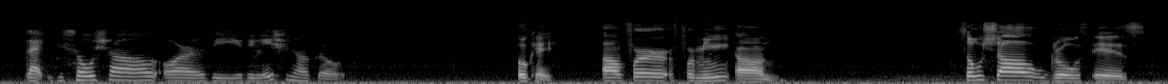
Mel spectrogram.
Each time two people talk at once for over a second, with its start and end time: none

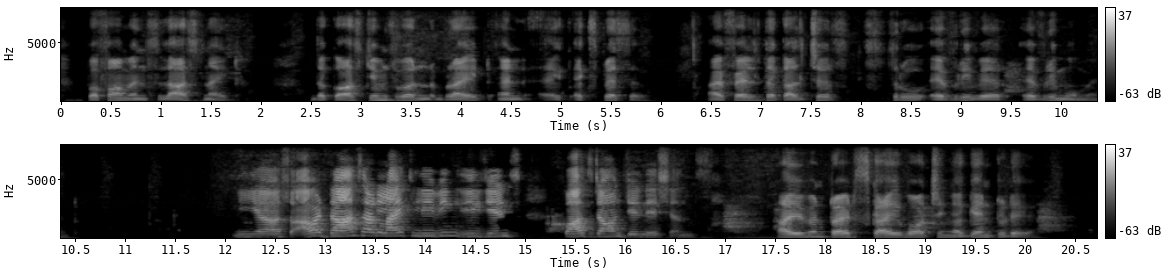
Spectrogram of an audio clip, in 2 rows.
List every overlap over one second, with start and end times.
none

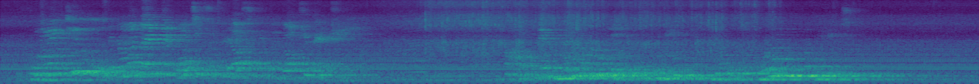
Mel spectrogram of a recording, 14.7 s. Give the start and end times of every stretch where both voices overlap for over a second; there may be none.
none

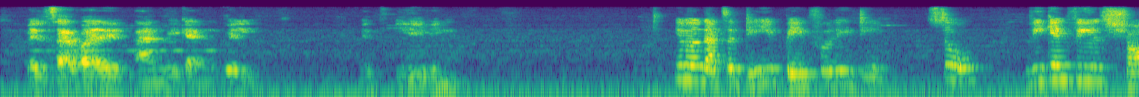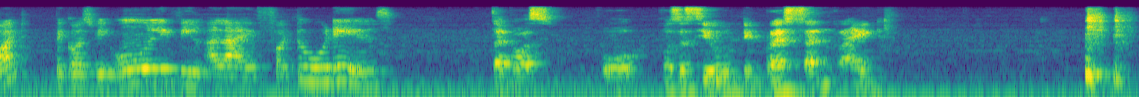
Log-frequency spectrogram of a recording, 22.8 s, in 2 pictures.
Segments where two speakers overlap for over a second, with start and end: none

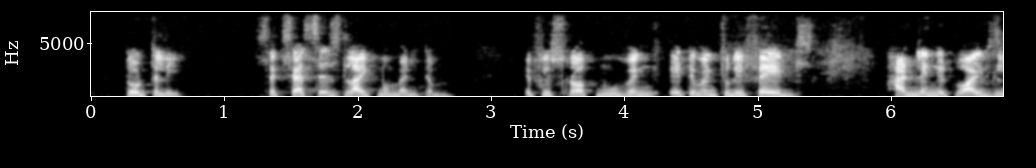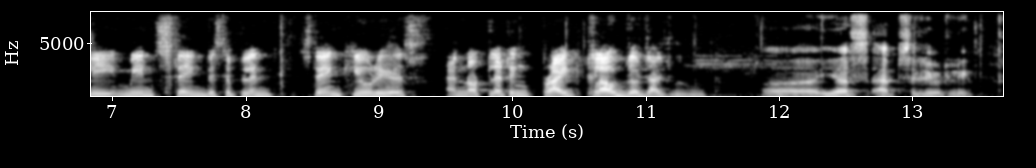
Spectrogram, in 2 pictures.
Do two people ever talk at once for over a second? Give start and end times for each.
none

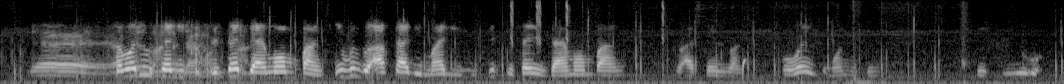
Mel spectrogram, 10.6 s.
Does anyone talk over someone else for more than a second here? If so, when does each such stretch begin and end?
1.2-2.5

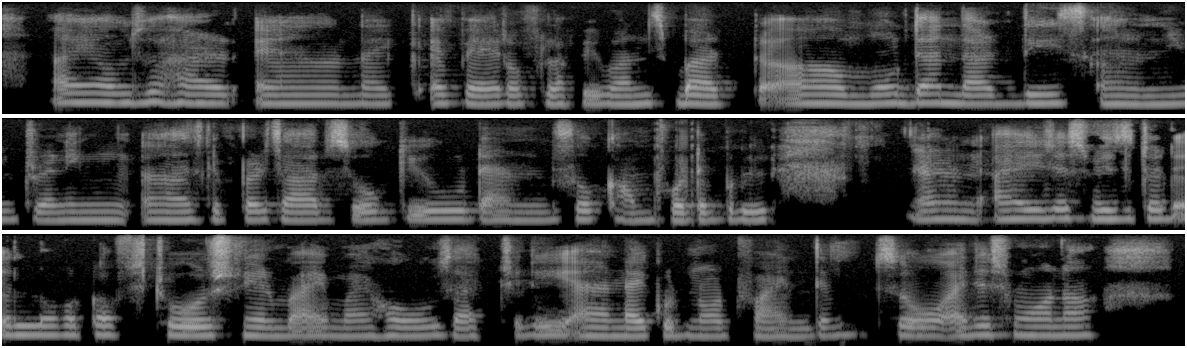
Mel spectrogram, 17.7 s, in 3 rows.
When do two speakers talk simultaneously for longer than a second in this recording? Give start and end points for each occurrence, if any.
none

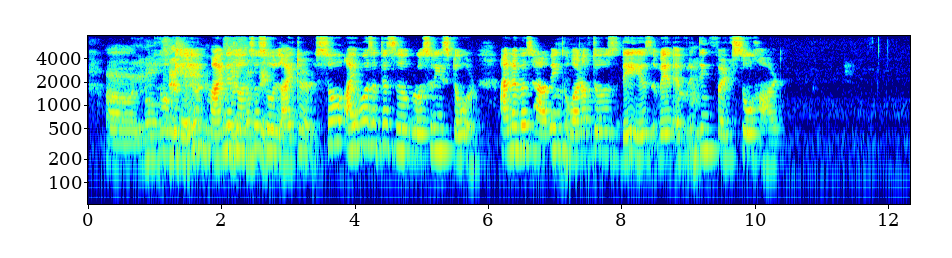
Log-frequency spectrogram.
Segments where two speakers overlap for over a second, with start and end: 1.1-2.8

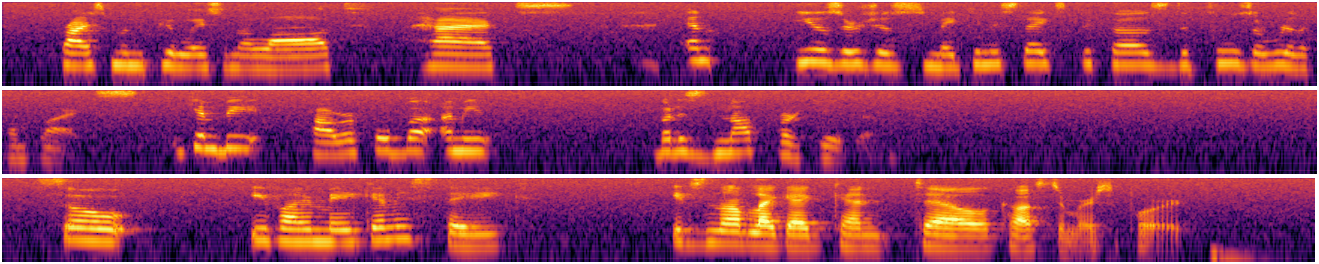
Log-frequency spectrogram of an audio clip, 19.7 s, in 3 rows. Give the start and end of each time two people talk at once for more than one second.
none

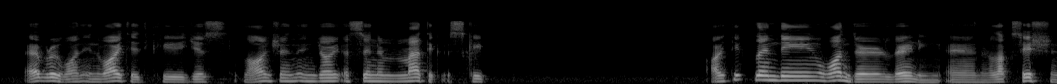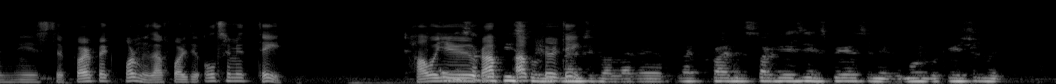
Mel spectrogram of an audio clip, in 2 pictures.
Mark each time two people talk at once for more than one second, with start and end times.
15.0-16.4

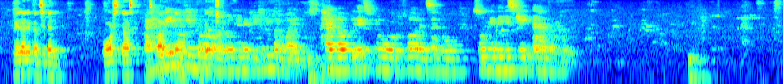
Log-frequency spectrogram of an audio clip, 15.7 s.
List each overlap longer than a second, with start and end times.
2.9-4.4

